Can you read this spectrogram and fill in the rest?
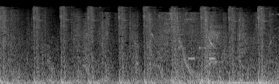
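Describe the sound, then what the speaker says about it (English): Dense video game gunfire rattles continuously in quick overlapping bursts, loud and close, with rapid repeated shots filling the whole stretch without a pause. "I'm just gonna have to shoot at him"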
